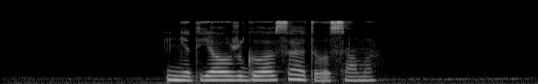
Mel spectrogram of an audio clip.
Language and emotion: Russian, neutral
